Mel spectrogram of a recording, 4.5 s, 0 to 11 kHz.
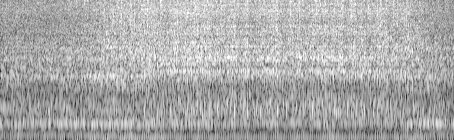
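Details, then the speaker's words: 2012 BMW F650GS at idle, microphone down at the engine, left then right side: smooth, steady low idle with no injector ticking; quiet and healthy, which the owner credits to a year of using two-stroke oil. "so it it sounds like I would expect an engine the sound instead of that tick tick tick tick tick tick sound they're known for"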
